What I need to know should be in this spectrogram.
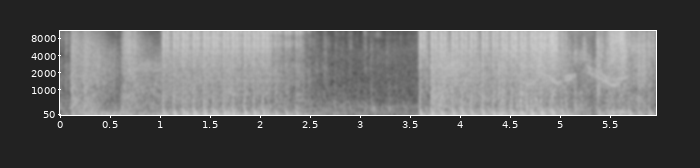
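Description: A rifle fires rapid, loud bursts of shots.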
